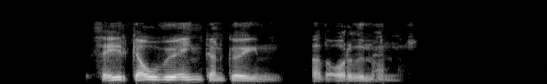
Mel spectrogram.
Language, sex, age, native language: Icelandic, male, 20-29, Icelandic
